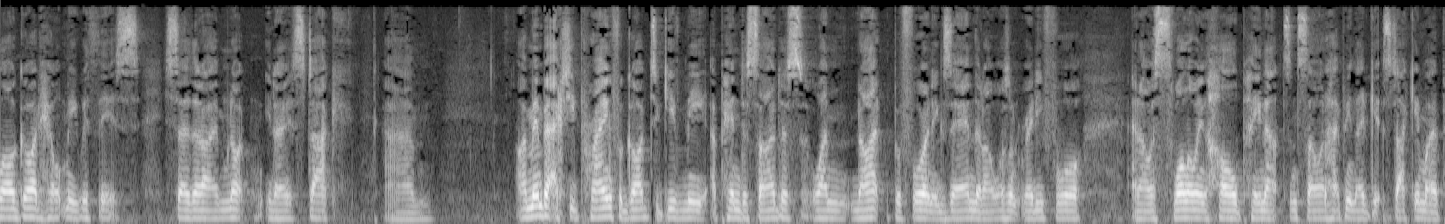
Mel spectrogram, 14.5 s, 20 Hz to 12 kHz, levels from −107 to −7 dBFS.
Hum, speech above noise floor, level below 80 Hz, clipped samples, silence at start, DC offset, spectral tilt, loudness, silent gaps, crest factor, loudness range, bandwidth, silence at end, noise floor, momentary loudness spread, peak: none; 31 dB; -58 dBFS; under 0.1%; 0 s; under 0.1%; -4 dB/octave; -23 LUFS; none; 20 dB; 4 LU; 11 kHz; 0 s; -53 dBFS; 11 LU; -2 dBFS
